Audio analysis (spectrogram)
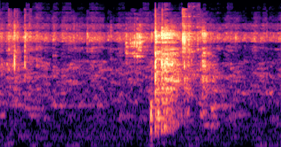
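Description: Metal utensils clink and scrape briefly as fried brinjal is lifted from a pan onto a plate, a short clatter in an otherwise quiet kitchen.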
